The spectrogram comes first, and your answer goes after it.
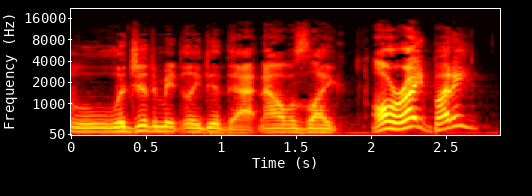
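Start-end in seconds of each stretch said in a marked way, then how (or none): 2.0-2.7 put-on sudden, very high-pitched, loud Australian accent. Retelling own reply to a ticket taker: imitating own Australian accent. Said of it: "Why did I turn Australian all of a sudden?".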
